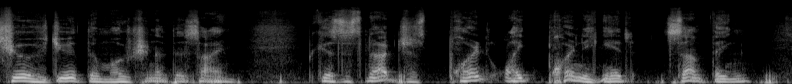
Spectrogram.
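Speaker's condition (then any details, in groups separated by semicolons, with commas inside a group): Spinocerebellar ataxia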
